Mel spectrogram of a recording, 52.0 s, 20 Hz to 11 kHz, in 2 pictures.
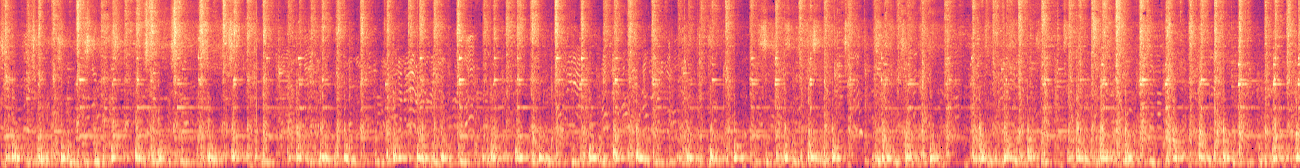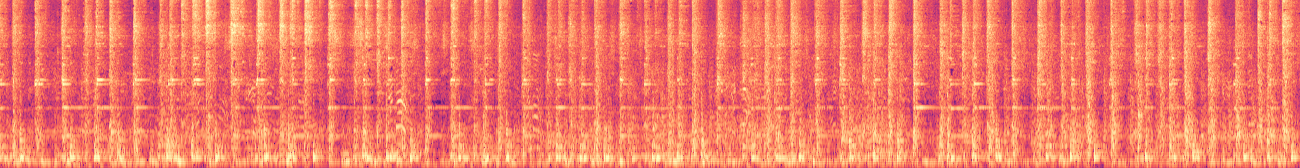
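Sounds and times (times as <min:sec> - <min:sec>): clicking percussion: 0:00.0 - 0:52.0
folk dance music: 0:00.0 - 0:52.0
repeating drum beat: 0:00.0 - 0:52.0.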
